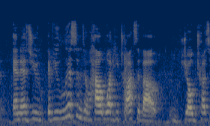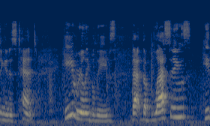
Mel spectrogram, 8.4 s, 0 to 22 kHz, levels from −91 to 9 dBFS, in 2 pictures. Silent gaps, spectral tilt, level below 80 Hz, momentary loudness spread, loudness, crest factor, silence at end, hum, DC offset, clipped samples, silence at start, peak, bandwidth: none; -3.5 dB/octave; -70 dBFS; 15 LU; -35 LUFS; 22 dB; 0 s; none; under 0.1%; under 0.1%; 0 s; -14 dBFS; 11.5 kHz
